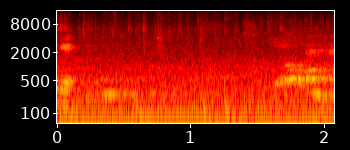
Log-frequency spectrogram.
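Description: Steady hiss of water falling from a waterfall feature, over a low hum.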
